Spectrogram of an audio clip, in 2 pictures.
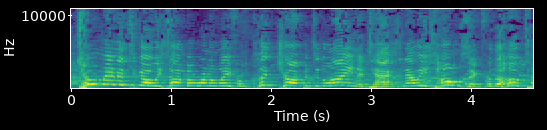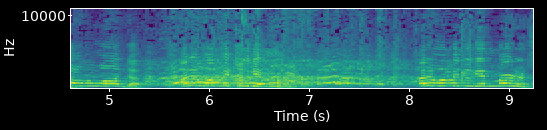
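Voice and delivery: high-pitched, shouted outburst; incredulous shout. Acted. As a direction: rant in high-pitched disbelief. Outraged outburst at driver's complaint.

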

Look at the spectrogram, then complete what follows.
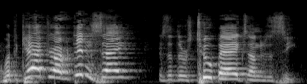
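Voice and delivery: ordinary talk

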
